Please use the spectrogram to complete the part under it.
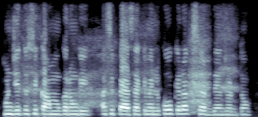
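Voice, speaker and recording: A woman's voice: a little high, level tone, a little mellow, no echo, lightly acted. A young woman playing a devout daughter-in-law who argues with her mother-in-law and comforts a stranger. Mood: soothing. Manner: quick, earnest, talks back when pushed. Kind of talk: amateur short-film acting.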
